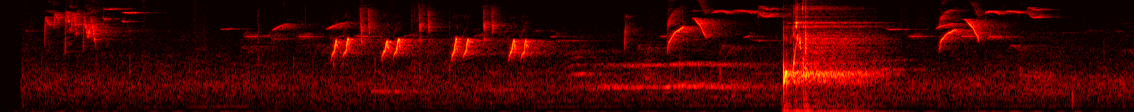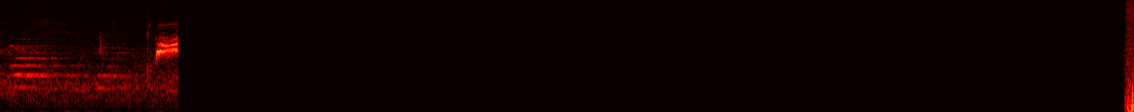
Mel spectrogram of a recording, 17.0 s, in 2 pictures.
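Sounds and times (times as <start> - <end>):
small birds chirping: 0.2 - 9.9.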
